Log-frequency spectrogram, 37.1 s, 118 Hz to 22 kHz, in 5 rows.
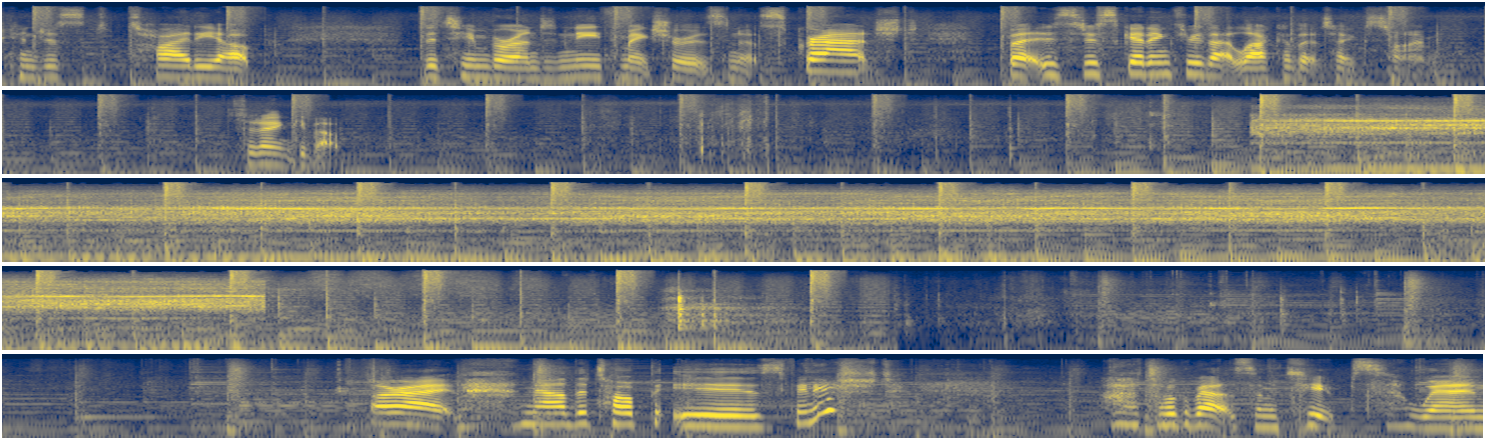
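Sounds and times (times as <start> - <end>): background music with beat: 6.9 - 37.0
orbital sander on wood: 13.6 - 23.8.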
